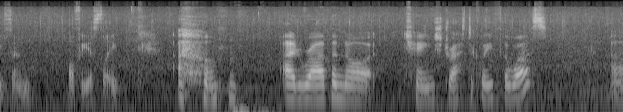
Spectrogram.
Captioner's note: laugh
